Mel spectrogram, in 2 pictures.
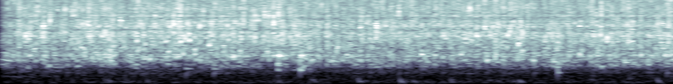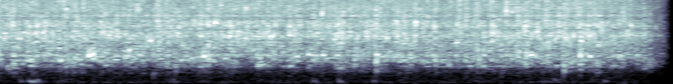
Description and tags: Small Creek/Brook
creek, water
